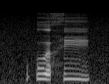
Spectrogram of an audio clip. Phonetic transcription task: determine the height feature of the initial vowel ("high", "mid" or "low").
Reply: high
